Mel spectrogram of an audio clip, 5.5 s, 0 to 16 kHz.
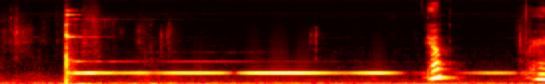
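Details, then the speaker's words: In a simulated ASMR physical-exam roleplay, a 512 Hz tuning fork is struck for a hearing test with eyes closed. It rings a steady, high, pure tone that slowly fades, followed by brief soft-spoken praise. "this is a 512 hertz tuning fork it's got a high pitch to it just like that it might be a little difficult to hear but do the best that you can"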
